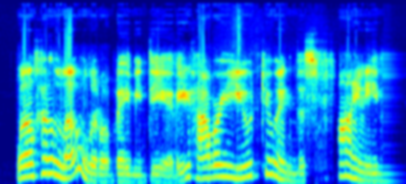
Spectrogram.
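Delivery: otherworldly cat creature voice. Voicing a Cheshire cat face with star pupils greeting a deity: voice of a Cheshire cat face. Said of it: "the voice that comes from it is this".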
